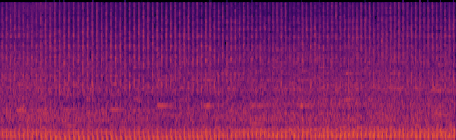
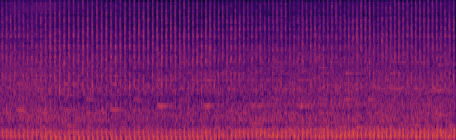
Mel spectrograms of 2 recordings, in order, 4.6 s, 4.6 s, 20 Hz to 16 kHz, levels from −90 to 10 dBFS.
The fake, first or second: first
